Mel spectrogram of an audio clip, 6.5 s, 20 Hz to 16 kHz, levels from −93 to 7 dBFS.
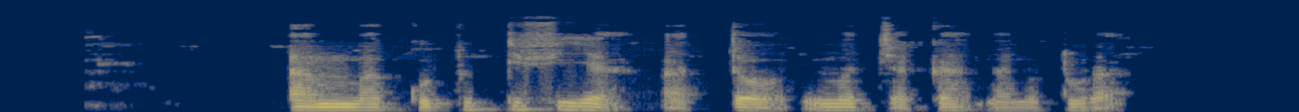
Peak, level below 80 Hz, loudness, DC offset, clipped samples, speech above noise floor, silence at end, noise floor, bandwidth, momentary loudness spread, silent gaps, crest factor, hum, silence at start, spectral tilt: -8 dBFS; -56 dBFS; -25 LUFS; under 0.1%; under 0.1%; 31 dB; 0.9 s; -56 dBFS; 9 kHz; 11 LU; 0.99-1.32 s; 18 dB; none; 0.45 s; -6.5 dB/octave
